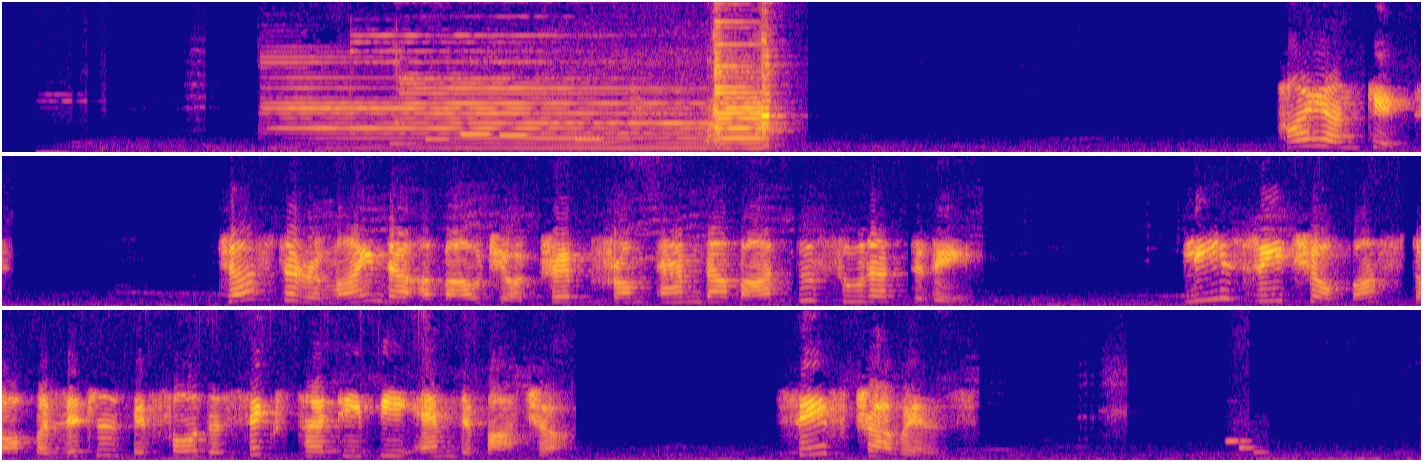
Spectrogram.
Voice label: Bus Reminder, voice alerts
